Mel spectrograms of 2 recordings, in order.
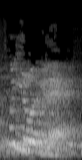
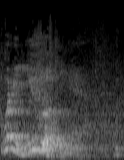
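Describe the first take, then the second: First: It is said in a hostile, confrontational tone. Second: It is said in a calm, inquiring tone. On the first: The speaker is challenging someone for staring. "it could kind of be like this guy" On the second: The speaker is sincerely asking what someone values. "Or it could just kind of be"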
